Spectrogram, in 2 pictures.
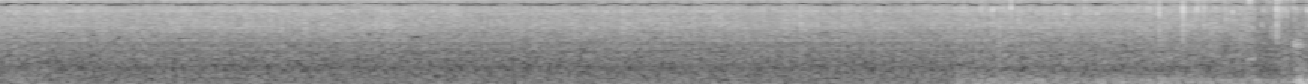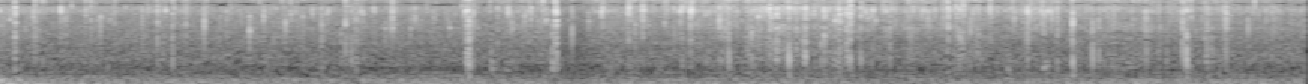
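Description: Makchang (pork intestine) sizzling in a frying pan on a portable gas stove: a steady hiss. About three seconds in, it grows louder, with quick crackling pops as the fat spits and the pieces brown and char.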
